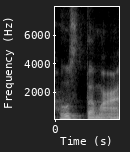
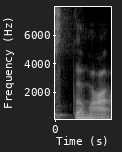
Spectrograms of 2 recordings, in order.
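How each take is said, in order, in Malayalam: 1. ഈ വാക്ക് 'hu' ശബ്ദംകൊണ്ടാണ് ആരംഭിക്കുന്നത്. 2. ഈ വാക്ക് 'i' എന്ന സ്വരാക്ഷരംകൊണ്ടാണ് ആരംഭിക്കുന്നത്. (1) "ചേർത്തി ഓതുമ്പോൾ ... ഹുസ്തമഅ എന്നാണ് വരിക" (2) "ഇസ്തമഅ എന്നാണ്"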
